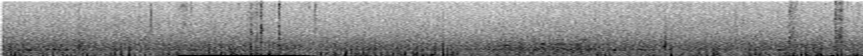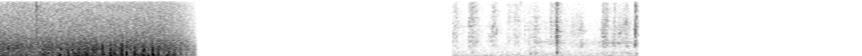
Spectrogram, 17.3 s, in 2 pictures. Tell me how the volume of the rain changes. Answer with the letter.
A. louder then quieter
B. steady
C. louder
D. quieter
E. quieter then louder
B.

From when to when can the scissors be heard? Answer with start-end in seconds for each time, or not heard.
1.8-3.2, 7.7-8.6, 13.1-15.0.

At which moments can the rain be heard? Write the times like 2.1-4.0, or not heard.
0.0-10.6.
